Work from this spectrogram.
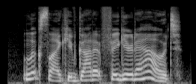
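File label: looks like you ve got it figured out, female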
